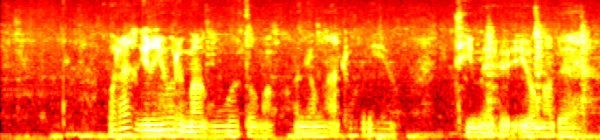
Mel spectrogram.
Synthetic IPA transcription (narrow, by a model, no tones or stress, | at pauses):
waɾasɡenejoɾemaɡuot̪oma̰kɔɲɔŋa̰doŋejot̪ʰimḛdḛʔjomabɛa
